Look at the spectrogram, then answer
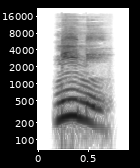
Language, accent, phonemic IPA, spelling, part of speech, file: Swahili, Kenya, /ˈni.ni/, nini, pronoun, Sw-ke-nini.flac
- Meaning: what (interrogative pronoun)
